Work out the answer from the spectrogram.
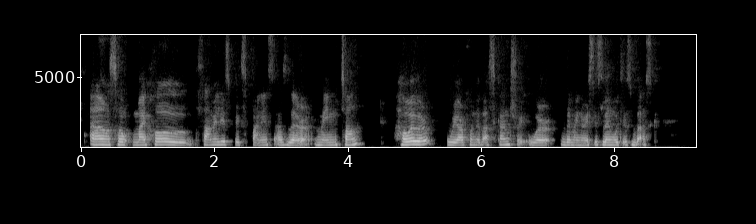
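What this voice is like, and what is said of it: Spanish accent in English. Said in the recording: “my home language is Spanish, as you can probably tell in my accent.”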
